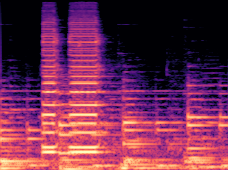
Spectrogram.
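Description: Cartoon truck horn sound effect honking twice about half a second in, a short honk then a longer one, over background music.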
